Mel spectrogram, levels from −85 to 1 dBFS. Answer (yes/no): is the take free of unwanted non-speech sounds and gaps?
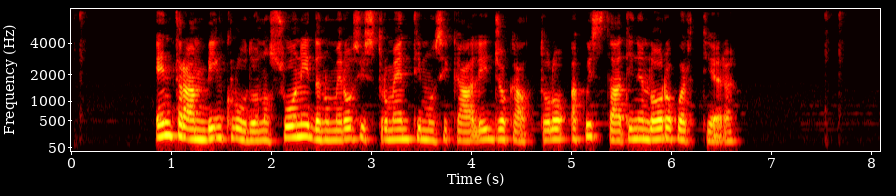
yes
